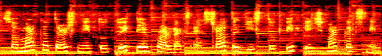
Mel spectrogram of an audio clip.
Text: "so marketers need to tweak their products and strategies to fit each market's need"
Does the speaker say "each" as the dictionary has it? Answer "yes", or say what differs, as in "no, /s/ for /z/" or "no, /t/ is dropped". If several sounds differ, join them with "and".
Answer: yes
